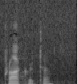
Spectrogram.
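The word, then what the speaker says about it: prākṛta: Then Prabhupada says there's a gulf of difference between the two qualities of sound, namely prakrita, that's prakriti but with a long A, prakrita, of the nature of prakriti, of material nature, and aprakrita, non-material.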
